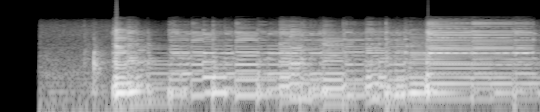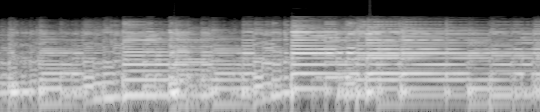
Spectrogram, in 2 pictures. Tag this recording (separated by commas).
Pizzicato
